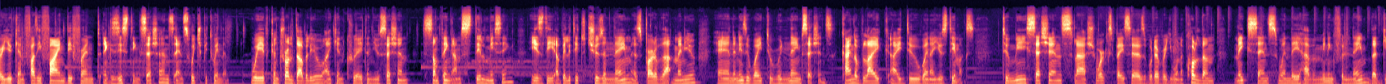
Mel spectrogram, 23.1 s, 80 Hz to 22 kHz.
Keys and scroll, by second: 0.0-1.7 typing, 7.2 Return, 9.8 ctrl+x, 10.8 d, 11.5 BackSpace, 13.5 Return, 18.3 ctrl+x, 20.1 w.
